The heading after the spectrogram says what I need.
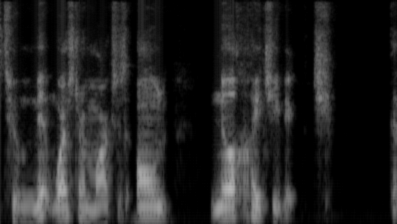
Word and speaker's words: Khrachvik: hello and salutations to Midwestern Marx's own Noah Khrachvik.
